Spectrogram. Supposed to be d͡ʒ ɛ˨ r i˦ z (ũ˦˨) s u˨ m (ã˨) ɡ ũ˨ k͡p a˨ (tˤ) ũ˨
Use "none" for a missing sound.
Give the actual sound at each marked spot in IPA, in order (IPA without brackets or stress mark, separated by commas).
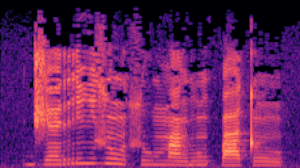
ũ˦˨, ã˨, t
